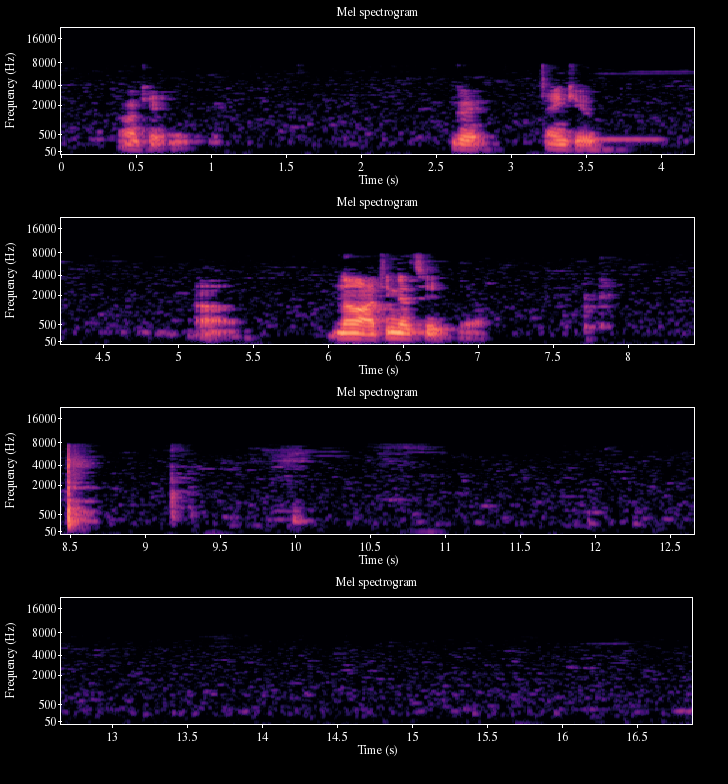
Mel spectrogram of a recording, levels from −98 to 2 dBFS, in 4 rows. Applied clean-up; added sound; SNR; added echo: classical method Wiener filter.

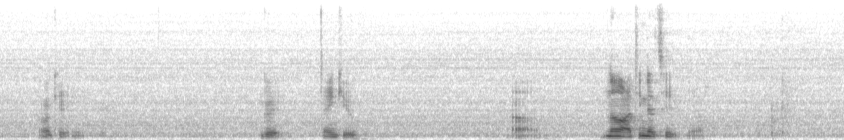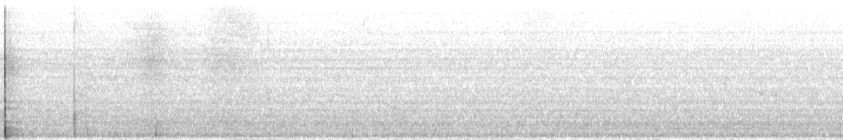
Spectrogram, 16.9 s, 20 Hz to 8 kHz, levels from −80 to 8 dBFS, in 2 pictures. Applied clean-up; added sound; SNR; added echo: none; none; none; none.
